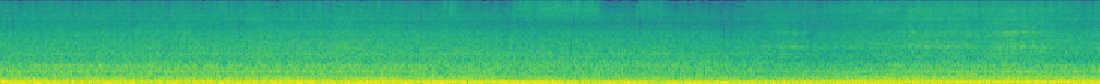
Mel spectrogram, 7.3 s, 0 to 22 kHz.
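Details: 1971 Ford Torino, rebuilt 302 V8 with C4 automatic, test drive after carburetor tuning with air cleaner refitted: deep, even rumble pulling steadily down the road, no pinging, rattles or stumbles. Runs smooth with no response problems; carburetor might still need jetting changes.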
